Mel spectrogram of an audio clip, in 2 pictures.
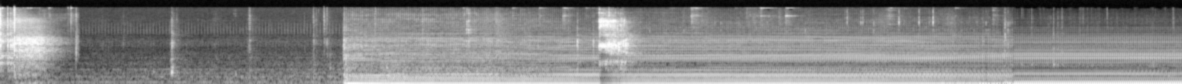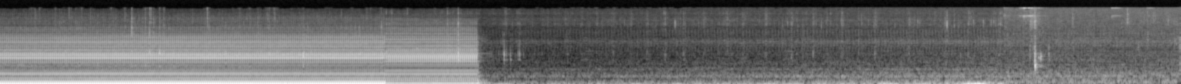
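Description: illy capsule espresso machine: a clunk as the lid is shut, then the pump runs with a loud steady buzzing hum for about twelve seconds while it brews an espresso, its tone changing about halfway before it steps down and stops.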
